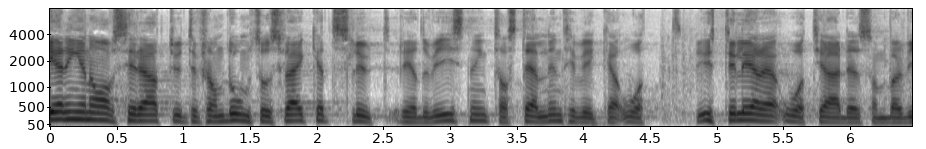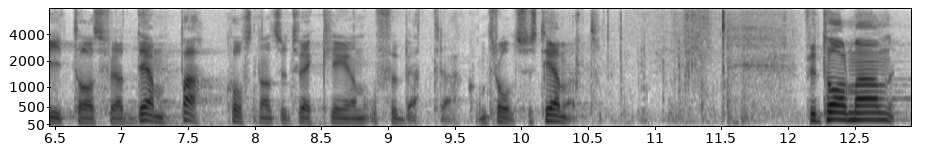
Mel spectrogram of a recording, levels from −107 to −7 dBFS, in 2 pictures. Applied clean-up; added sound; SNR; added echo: none; none; none; none.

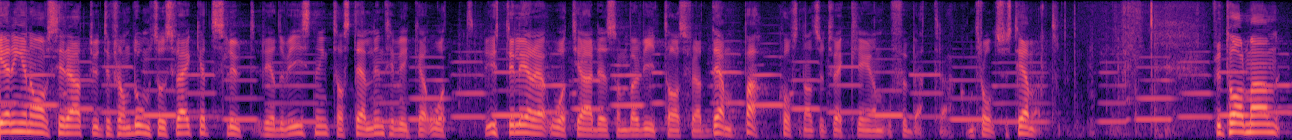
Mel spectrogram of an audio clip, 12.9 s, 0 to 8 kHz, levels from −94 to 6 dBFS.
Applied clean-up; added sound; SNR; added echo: none; Wind instrument, woodwind instrument; 11 dB; none.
